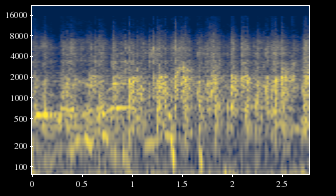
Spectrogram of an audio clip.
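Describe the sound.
A small group claps steadily for about three seconds, the dense, uneven patter of hands staying loud throughout, with a few voices calling out underneath.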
